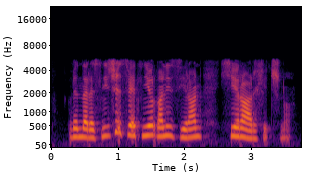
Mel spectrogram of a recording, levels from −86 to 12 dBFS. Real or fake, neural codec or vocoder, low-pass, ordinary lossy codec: real; none; 5.4 kHz; none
